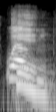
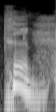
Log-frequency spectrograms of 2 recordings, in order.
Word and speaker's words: Köln: And in German, it's pronounced Köln. The city is pronounced Köln in German. – Köln. And that's K-O-L-N.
